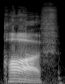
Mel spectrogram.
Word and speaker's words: qaf: So when we pronounce the qaf, we try to pronounce it audibly and as it is, qa, by opening slightly the lips vertically and making that sound and echoing by saying qa.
